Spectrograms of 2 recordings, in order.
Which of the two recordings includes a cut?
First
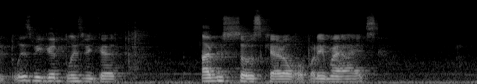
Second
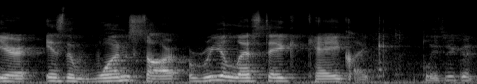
second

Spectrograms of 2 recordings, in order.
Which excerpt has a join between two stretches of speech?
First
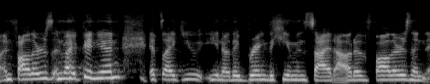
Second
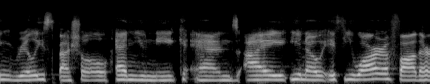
second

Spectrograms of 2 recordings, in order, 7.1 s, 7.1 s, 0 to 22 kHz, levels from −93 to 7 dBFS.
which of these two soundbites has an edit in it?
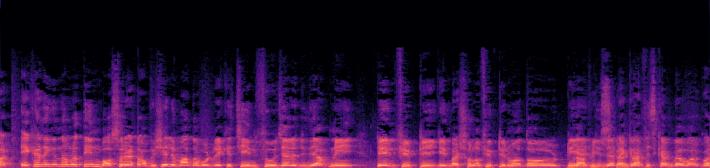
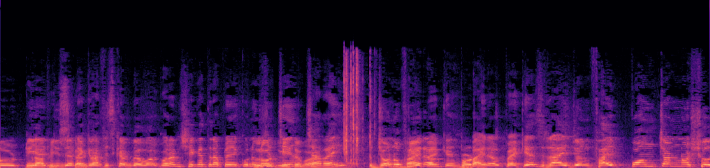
second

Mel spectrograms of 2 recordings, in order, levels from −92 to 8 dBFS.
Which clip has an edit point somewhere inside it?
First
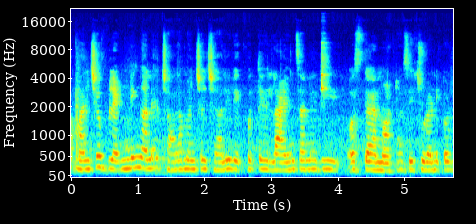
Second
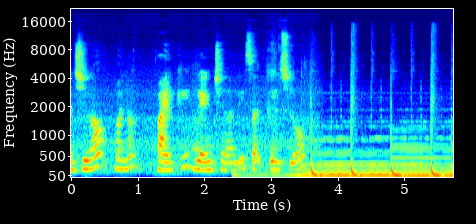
second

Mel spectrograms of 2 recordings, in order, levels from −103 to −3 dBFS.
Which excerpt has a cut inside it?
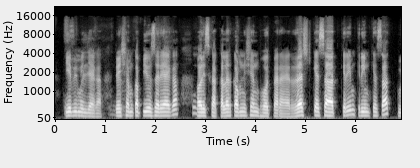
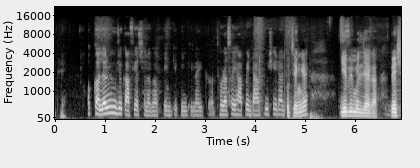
second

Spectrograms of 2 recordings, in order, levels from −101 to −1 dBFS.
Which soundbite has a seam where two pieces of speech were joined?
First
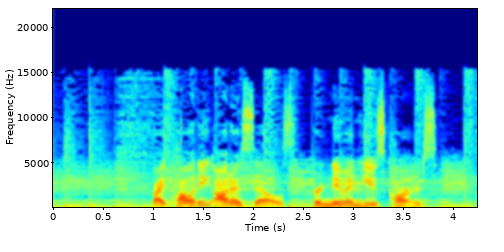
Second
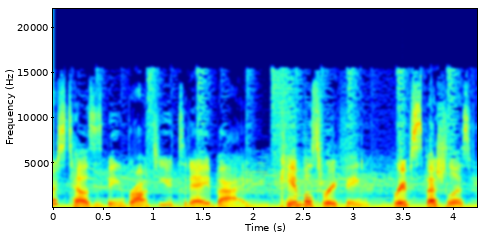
second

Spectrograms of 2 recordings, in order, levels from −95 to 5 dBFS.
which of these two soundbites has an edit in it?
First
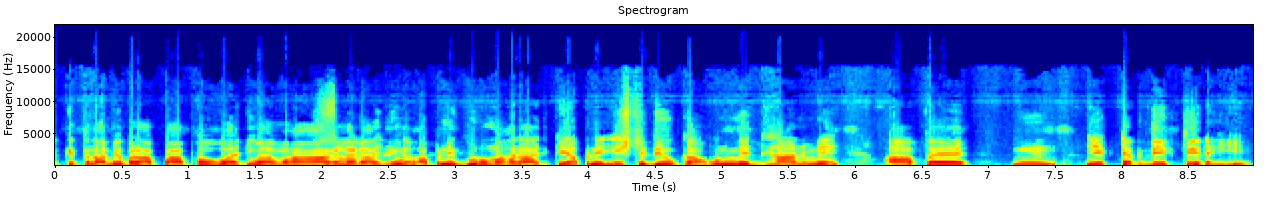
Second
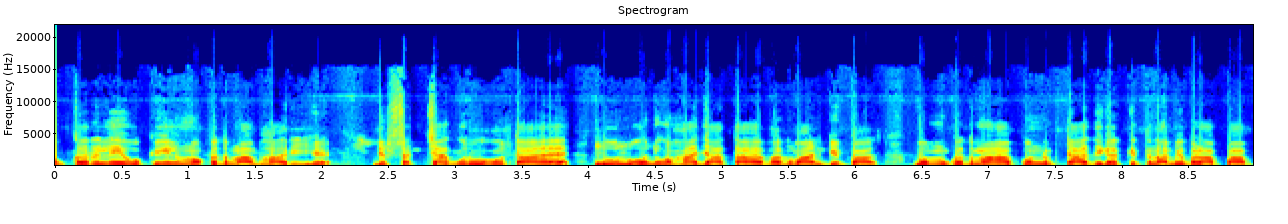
first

